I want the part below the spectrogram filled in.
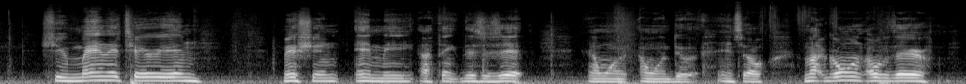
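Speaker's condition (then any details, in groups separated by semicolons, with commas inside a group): ALS; bulbar-upper onset, tongue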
